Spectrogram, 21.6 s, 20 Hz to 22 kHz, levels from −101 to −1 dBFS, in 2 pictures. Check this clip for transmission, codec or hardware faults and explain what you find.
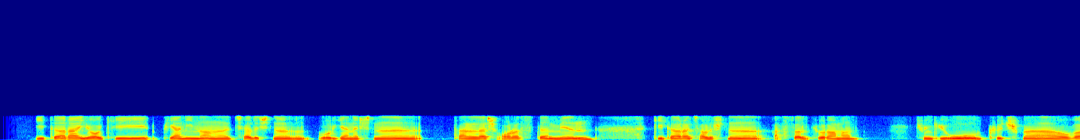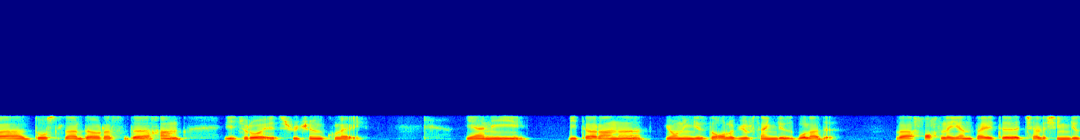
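No transmission, codec or hardware faults turn up in this clip.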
